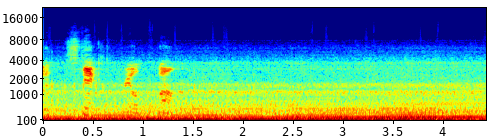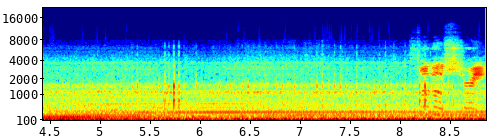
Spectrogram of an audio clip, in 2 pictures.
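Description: A car engine running steadily in third gear while driving on a road, a loud continuous low rumble with a few faint knocks and rattles over it.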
